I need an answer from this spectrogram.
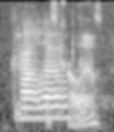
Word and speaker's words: Kahlo: Kahlo.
